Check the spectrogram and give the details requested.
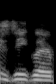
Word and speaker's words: Ziegler: uh uh just let me know if i'm pronouncing your name correctly i just need your photos actually ziegler but my maiden name is zeiger so i'm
